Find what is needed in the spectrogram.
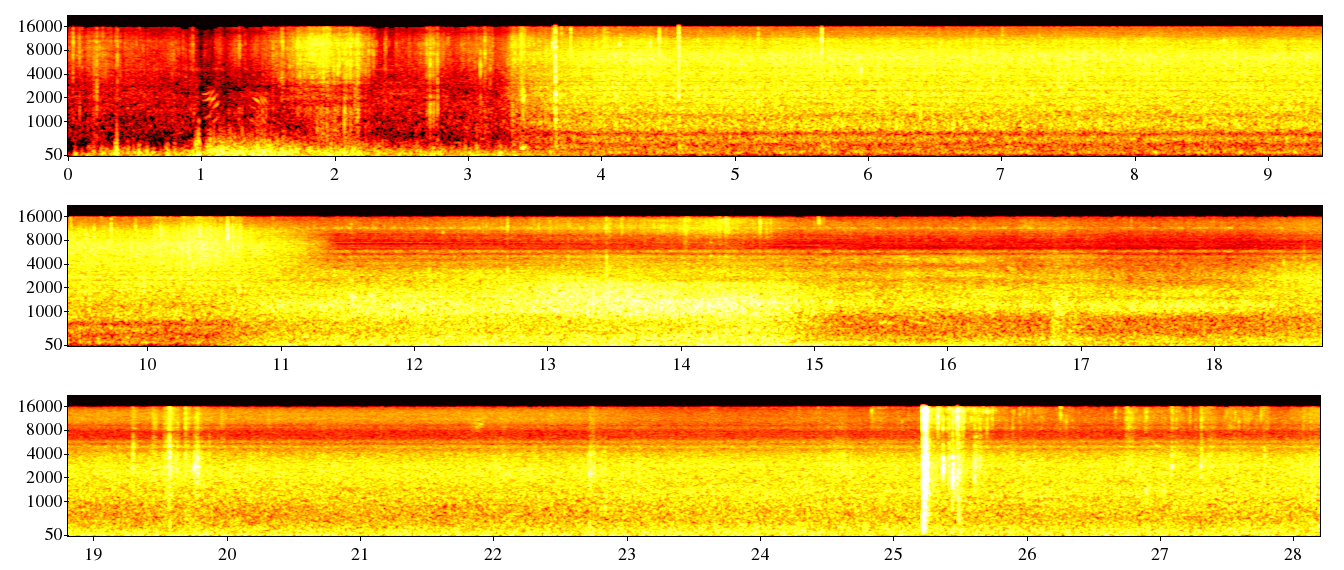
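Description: Outdoor background noise: a steady hiss that changes character at each shot change, louder for a few seconds around the middle, with a sharp click near the end.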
